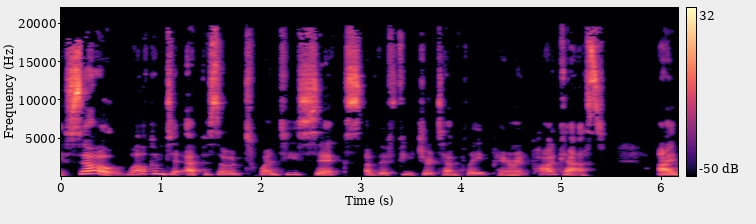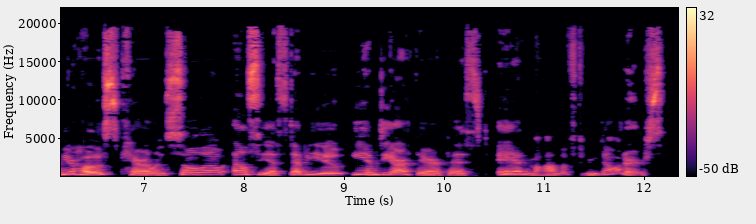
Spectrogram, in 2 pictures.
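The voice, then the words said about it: Scratchy, deep, hoarse voice. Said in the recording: “I have a bit of a scratchy voice ... all of my kids are sick. And so therefore I am too ... I just have kind of a deep, deep, sexy voice today”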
